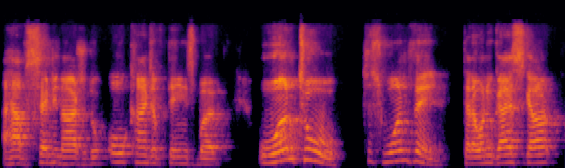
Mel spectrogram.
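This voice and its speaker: A fairly high-voiced man in his fifties with a Brazilian Portuguese accent, coaching an audience on a webinar. He talks with energy and rattles off lists of examples. The sound comes through a video call. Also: normal speed, fairly bright tone. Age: 50s. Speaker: motivational speaker and storytelling coach. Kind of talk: training talk on a webinar.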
